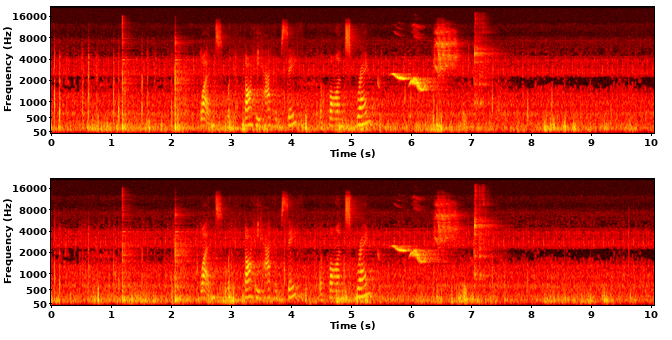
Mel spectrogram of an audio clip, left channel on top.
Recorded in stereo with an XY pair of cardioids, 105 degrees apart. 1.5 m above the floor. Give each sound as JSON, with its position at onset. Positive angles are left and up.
{"t": 1.2, "sound": "hammering", "azimuth_deg": 30, "distance_m": 1.4}
{"t": 2.5, "sound": "a woman speaking", "azimuth_deg": 5, "distance_m": 0.8}
{"t": 5.4, "sound": "a bird", "azimuth_deg": 30, "distance_m": 0.8}
{"t": 7.0, "sound": "a splash", "azimuth_deg": -25, "distance_m": 3.0}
